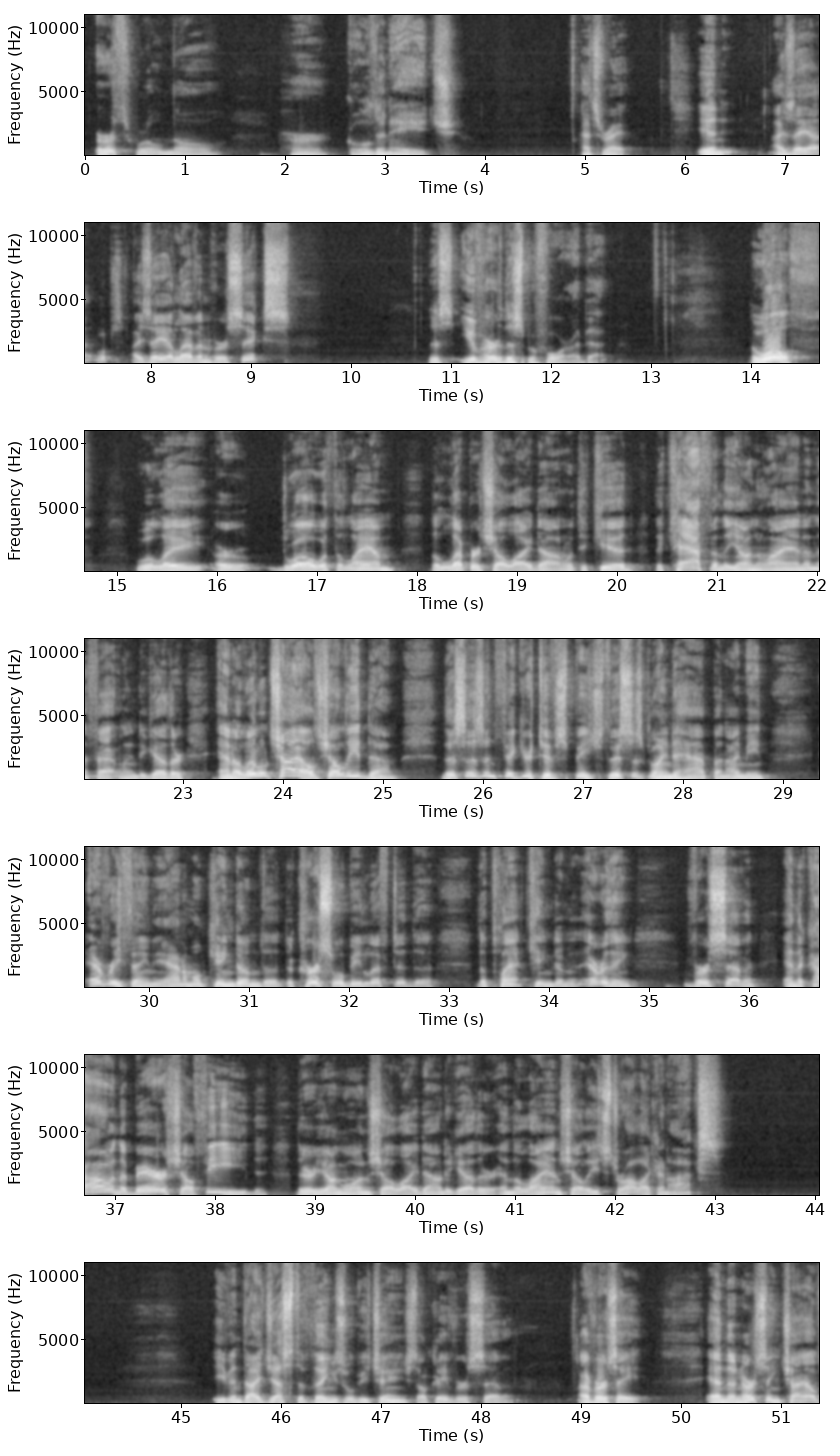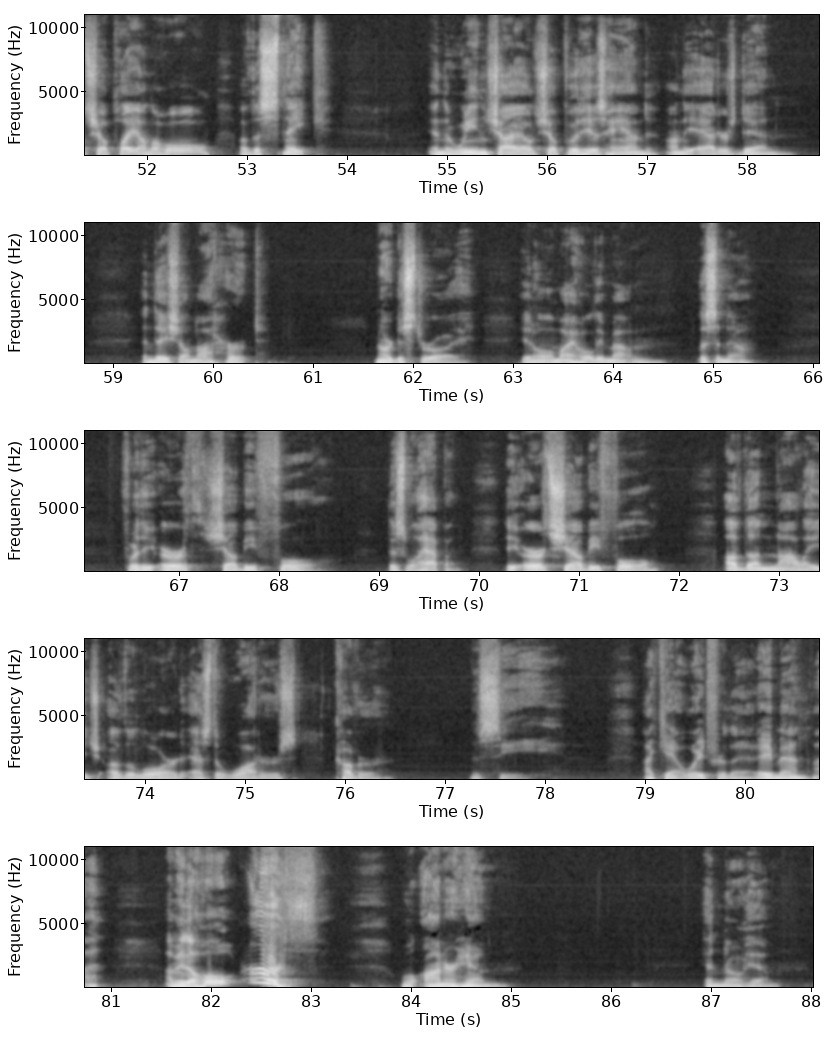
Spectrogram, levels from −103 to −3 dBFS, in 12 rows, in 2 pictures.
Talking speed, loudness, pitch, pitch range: 135 wpm, -18 LUFS, 145 Hz, 120-175 Hz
